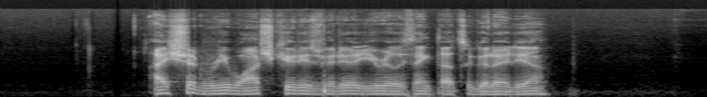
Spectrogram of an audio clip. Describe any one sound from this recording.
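A man speaks loudly and with animation into a close microphone.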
